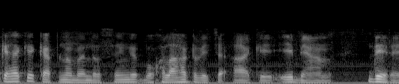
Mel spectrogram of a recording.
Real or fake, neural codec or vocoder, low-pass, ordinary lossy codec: real; none; 5.4 kHz; MP3, 32 kbps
